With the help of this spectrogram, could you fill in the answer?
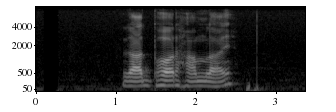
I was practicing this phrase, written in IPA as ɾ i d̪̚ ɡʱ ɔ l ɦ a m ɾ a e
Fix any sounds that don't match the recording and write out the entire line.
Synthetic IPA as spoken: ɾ a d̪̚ bʱ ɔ ɾ ɦ a m l a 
